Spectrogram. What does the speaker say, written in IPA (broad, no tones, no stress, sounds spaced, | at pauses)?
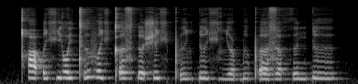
qʰ ə˞ ʔ ɜ ç j ɔ j tʼ ɨ v ɜ ç kʼ ɜ z ɗ œ ʃ e ç pʼ ɨ ʎ ɗ ɨ ç ʎ ə˞ ɓ ɨ pʼ ɜ z œ h ɨ n ɗ ɨ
